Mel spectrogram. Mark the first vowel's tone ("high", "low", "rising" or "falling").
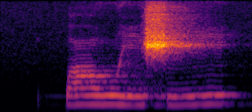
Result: low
